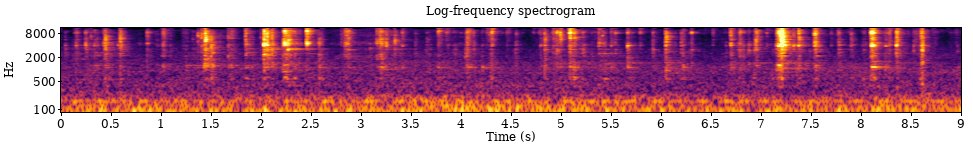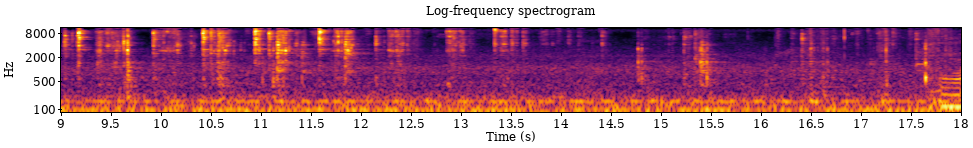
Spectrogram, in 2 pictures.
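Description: Small metal clicks and ticks as machine bolts and their spacers are threaded by hand into a steel gate lock, with one sharper click about seven seconds in, over a steady low rumble.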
